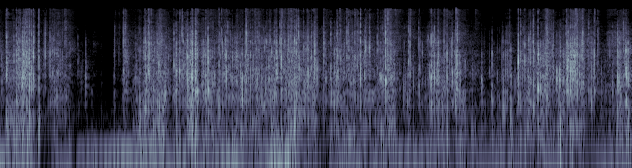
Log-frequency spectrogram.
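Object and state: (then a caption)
Plastic sweets bag. A full red plastic zefir bag is held up and crinkled and squeezed with fingertips and long nails. It gives a steady, dense, bright crinkling and crackling with almost no low end. The sound rises and falls in loudness without pause.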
